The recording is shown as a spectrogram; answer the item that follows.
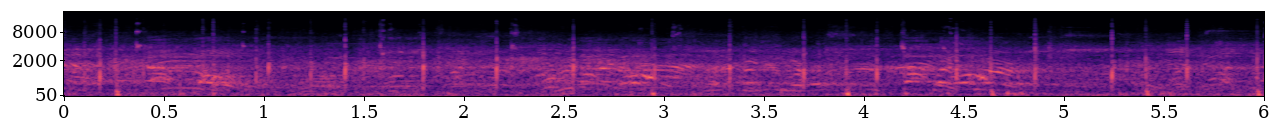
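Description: Basketball game sound on a hardwood gym floor: a ball being dribbled in sharp repeated thuds, with short sneaker squeaks and the crowd's chatter in a large hall.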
